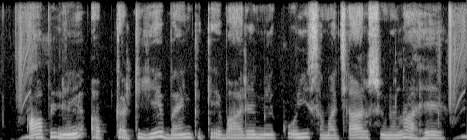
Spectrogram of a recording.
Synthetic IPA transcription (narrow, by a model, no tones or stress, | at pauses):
aːpneɐb̚t̪əʈijebɛ̃ːŋkːebaːɾemẽkoːisəmaːt͡ʃaːɾsʊnlaɦɛː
